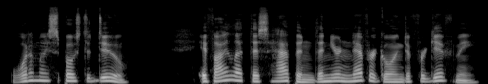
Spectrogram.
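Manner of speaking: high, lost pleading voice; forlorn. A narrator's reading. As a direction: ask helplessly, pitched high. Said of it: "Her expression was forlorn, lost".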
